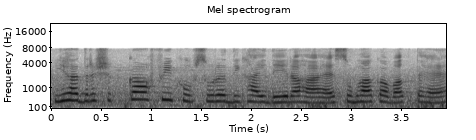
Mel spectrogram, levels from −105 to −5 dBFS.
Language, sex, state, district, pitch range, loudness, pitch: Hindi, female, Haryana, Rohtak, 255-315 Hz, -17 LUFS, 275 Hz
